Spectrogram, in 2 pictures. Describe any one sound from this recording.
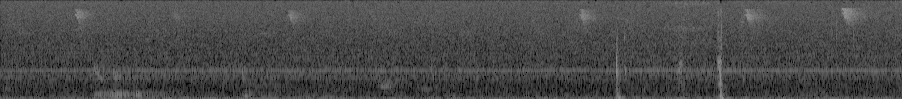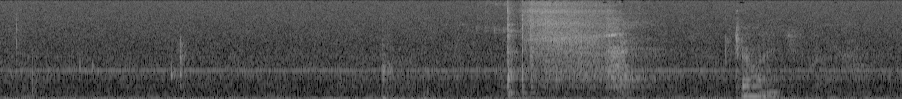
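A man speaks briefly and quietly into a nearby microphone.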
